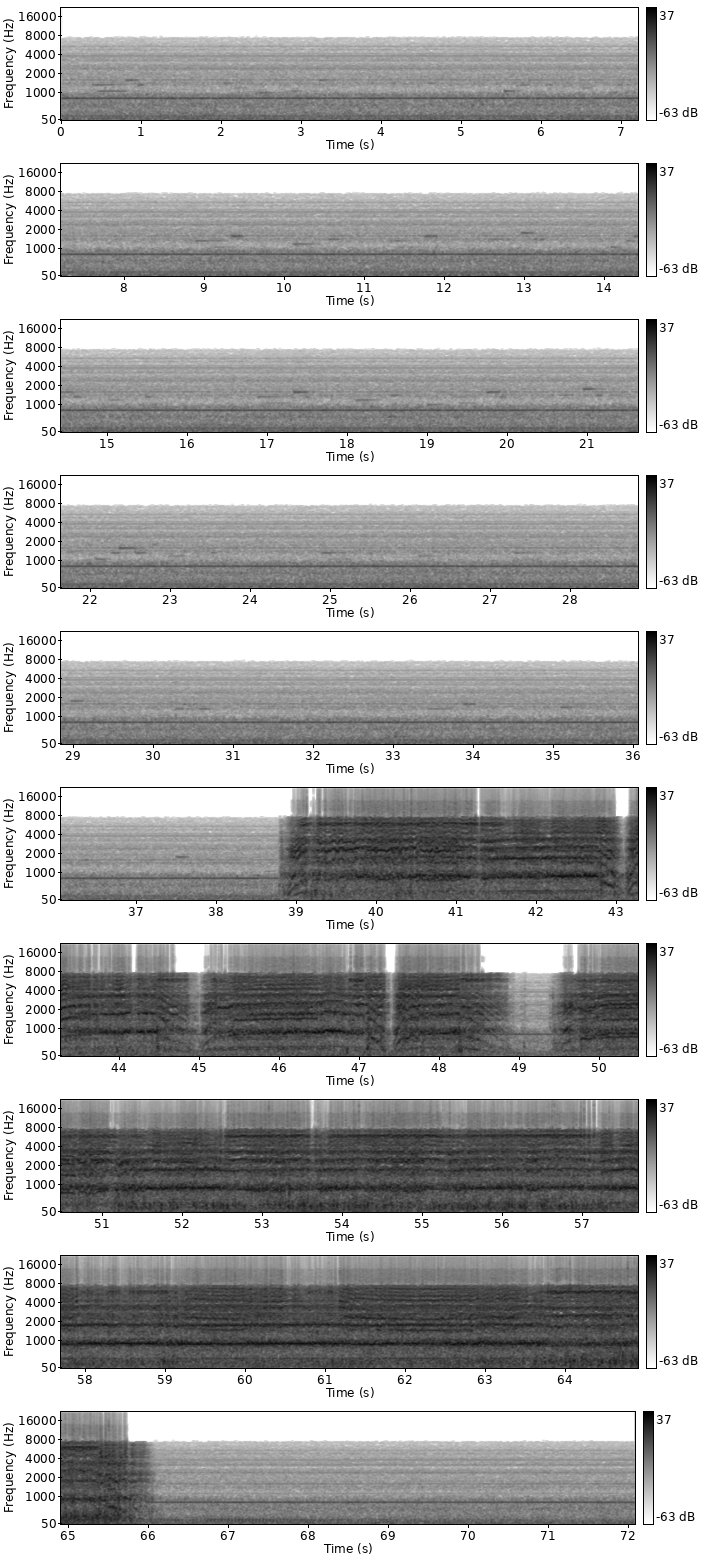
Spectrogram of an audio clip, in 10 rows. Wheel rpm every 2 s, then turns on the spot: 0, 0, 0, 0, 0, 0, 0, 0, 0, 0, 0, 0, 0, 0, 0, 0, 0, 0, 0, 80, 210, 170, 150, 170, 70, 200, 220, 220, 220, 220, 220, 220, 180, 0, 0, 0.
48-50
